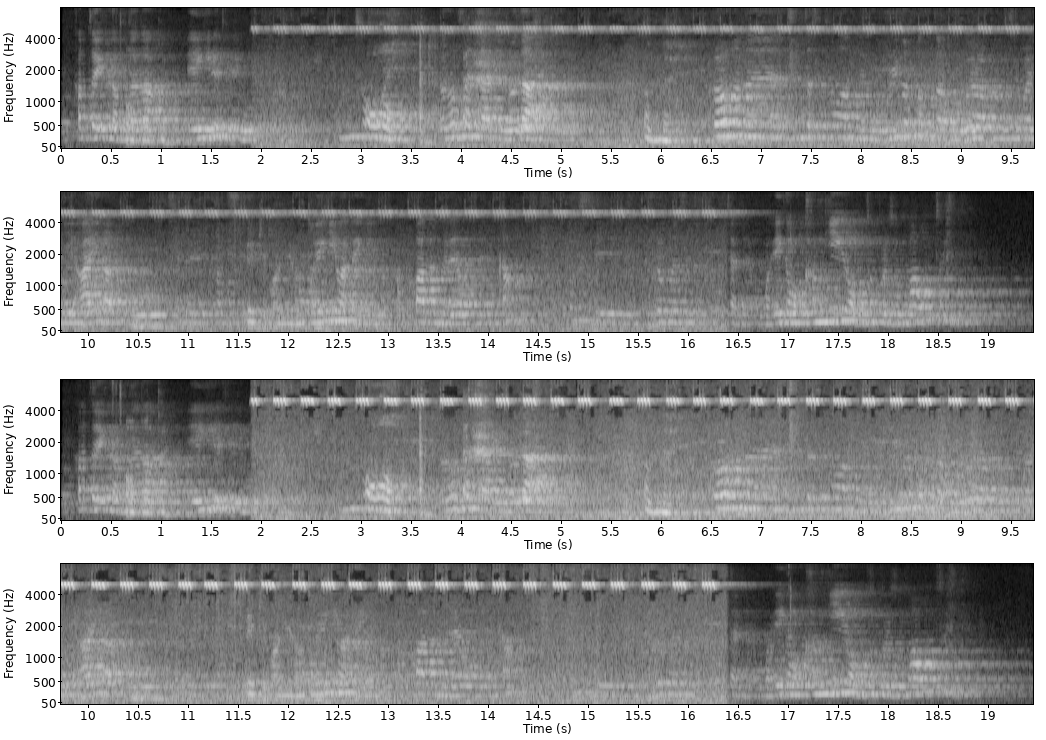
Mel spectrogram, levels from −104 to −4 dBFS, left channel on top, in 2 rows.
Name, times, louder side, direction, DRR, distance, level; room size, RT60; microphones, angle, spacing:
voice 1, 0.1-2.3 2.7-3.5 3.8-5.0 6.5-11.6 12.1-14.3 14.8-16.1 16.4-18.7, left 1 dB, 50° left, 0 dB, 5.6 m, -33 dB
voice 2, 0.6-1.1 3.0-3.7 4.0-4.8 5.5-6.3 10.5-10.6 11.6-12.4, right 1 dB, 40° right, 6 dB, 1.8 m, -32 dB
sound 1, 1.9-16.4, right 17 dB, 85° right, 0.5 m, -23 dB
21.0 x 19.5 x 9.0 m, 2.9 s
head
